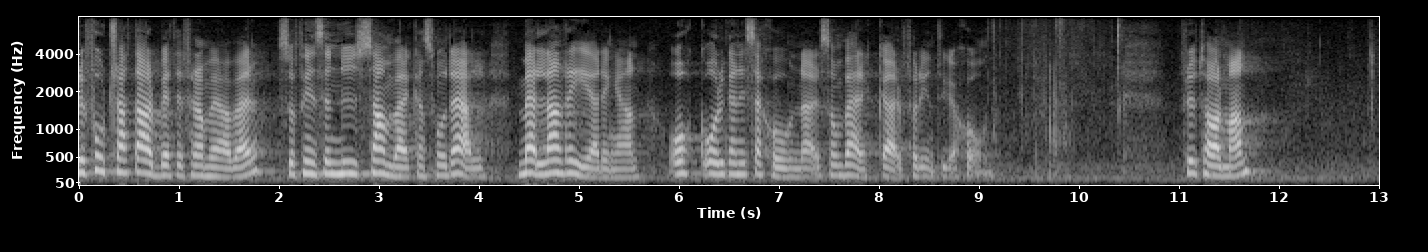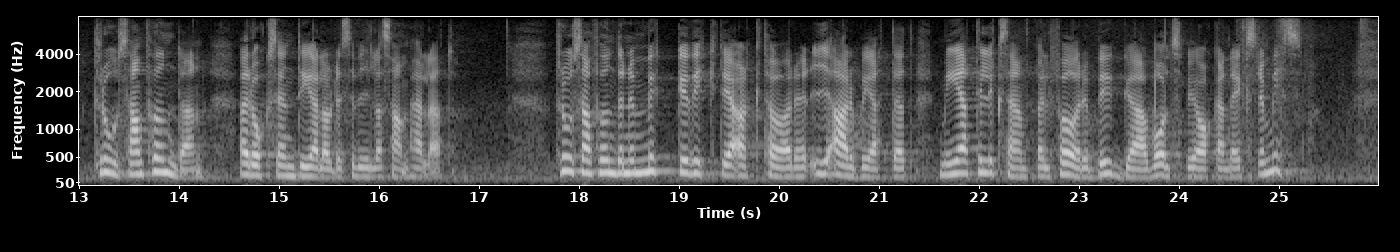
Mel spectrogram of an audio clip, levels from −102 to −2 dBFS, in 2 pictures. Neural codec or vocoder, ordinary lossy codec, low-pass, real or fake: none; none; none; real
